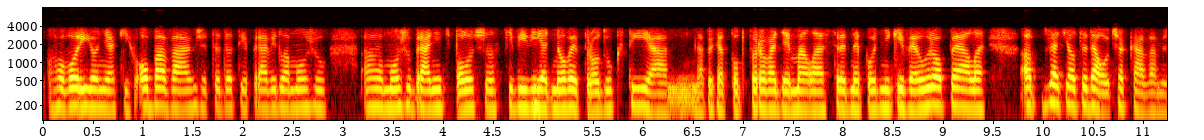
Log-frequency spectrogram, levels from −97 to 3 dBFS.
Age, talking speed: 30-49, 155 wpm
